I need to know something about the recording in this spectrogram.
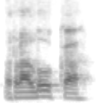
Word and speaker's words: Raluca: Uh is your name pronounced Raua? Yes. Yes. Thank you Rauluka for the very fine presentation.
